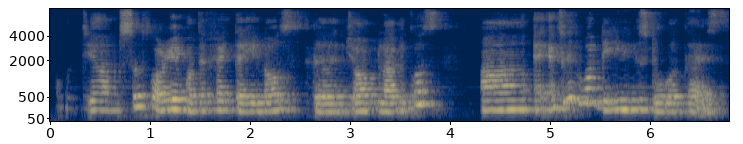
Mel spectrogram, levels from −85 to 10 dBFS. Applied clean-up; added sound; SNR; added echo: neural mask model DeepFilterNet 3.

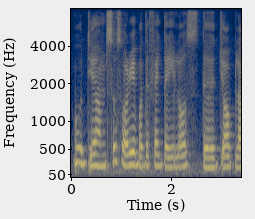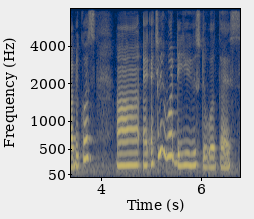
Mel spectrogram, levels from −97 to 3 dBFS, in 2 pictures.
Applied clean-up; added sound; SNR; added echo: none; none; none; none.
